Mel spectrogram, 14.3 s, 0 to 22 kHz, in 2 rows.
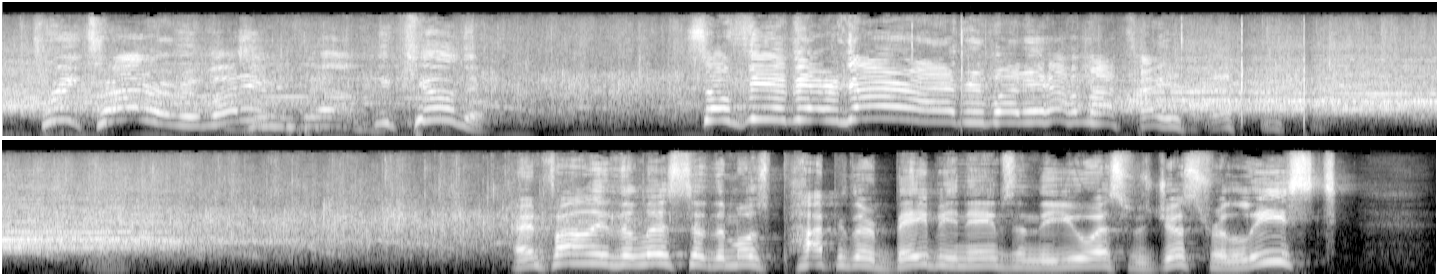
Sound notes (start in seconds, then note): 5.5 laughs; 7.0 cheers and applause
